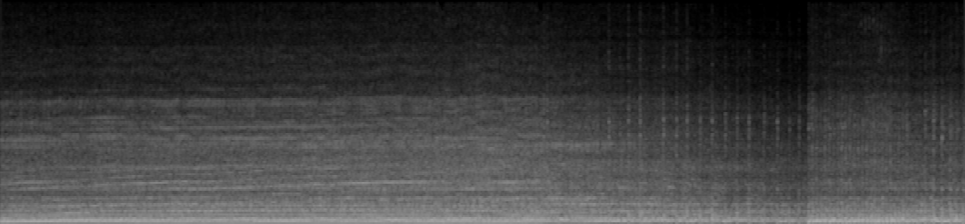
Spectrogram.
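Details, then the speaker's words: Automatic two-speed Tunturi Pappa moped with centrifugal clutch, two-stroke, during carburettor service; idle steady but quick, dipping slightly while adjusted; idle set too high, clutch starts spinning, needs lowering. "the idle speed should be a little lower, I want to go all the time"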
